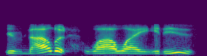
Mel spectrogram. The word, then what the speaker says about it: Huawei: So Huawei it is, and it's a brand new P30 and P30 Pro.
